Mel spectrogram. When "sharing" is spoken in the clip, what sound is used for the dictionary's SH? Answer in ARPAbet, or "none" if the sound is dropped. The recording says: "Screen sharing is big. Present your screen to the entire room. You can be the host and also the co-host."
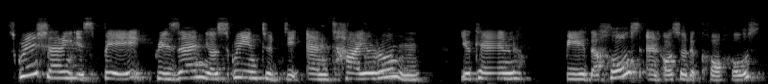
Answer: SH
